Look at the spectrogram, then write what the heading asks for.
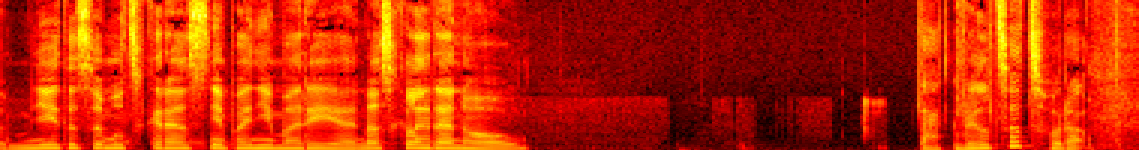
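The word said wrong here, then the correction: Vilcacora: Správně se to vyslovuje Wilka Cora.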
